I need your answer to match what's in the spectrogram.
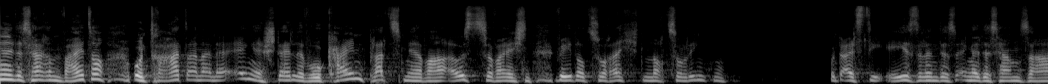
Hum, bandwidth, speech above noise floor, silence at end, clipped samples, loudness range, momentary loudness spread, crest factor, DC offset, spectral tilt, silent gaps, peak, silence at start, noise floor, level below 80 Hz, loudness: none; 16.5 kHz; 53 dB; 0 s; under 0.1%; 6 LU; 10 LU; 22 dB; under 0.1%; -6 dB/octave; none; -6 dBFS; 0 s; -80 dBFS; -72 dBFS; -28 LUFS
